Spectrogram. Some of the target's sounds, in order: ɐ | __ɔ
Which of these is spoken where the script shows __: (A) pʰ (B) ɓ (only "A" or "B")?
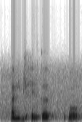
B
